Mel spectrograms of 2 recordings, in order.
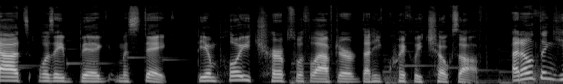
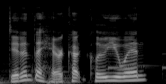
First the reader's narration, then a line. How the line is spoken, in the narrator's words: softly said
